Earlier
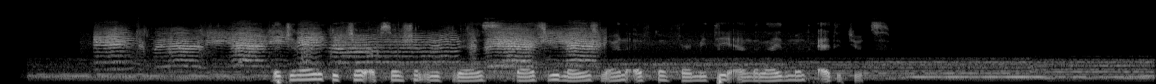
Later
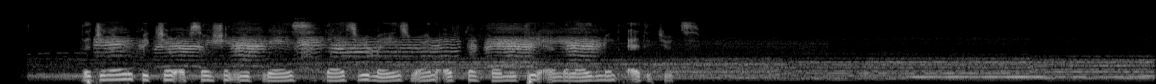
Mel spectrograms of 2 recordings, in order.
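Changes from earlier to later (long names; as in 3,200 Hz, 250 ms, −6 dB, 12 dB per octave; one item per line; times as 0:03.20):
speech: entry −1.90 s
first sound: remove Savitzky-Golay smoothing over 65 samples
second sound: add phaser with its sweep stopped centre 1,100 Hz, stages 6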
